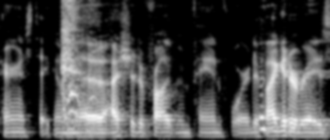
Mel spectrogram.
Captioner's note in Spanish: risas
